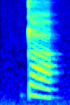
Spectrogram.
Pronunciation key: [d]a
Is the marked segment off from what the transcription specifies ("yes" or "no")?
yes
